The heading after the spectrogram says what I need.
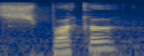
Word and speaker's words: Sprecher: Sprecher? We got Black Bavarian. By? That's a style lager. Sprecher. Sprecher. Yeah, that's Sprecher.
